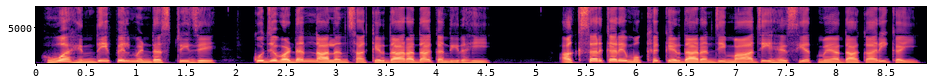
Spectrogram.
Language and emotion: Sindhi, neutral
